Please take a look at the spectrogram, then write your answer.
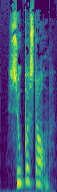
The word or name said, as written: superstorm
